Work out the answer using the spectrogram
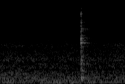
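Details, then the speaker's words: Sylvania StreetLED MK3 LED street light with a standard NEMA photocell in daylight; one crisp relay click over faint room hiss, no chatter or buzzing, heard up close as the cell switches the light on or off like a light switch; normal. "there we go you can actually hear it clicking I'll hold this up close so you can hear it click yep that's it clicking on and off that's basically like a light switch throwing"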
